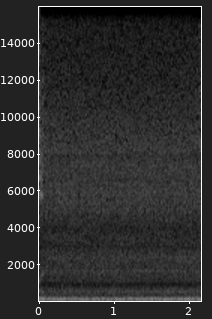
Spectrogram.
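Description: Car engine idling inside the cabin: a steady low hum with no change.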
